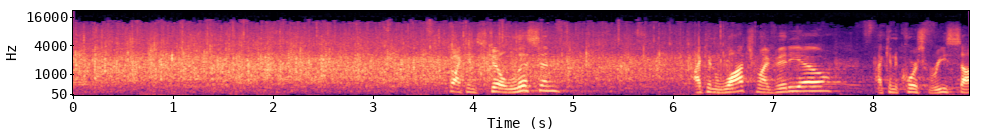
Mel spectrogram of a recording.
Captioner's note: applause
